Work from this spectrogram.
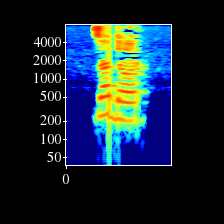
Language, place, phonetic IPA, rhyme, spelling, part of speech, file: Russian, Saint Petersburg, [zɐˈdor], -or, задор, noun, LL-Q7737 (rus)-задор.wav
- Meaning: fervour, ardour, pep, vigour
